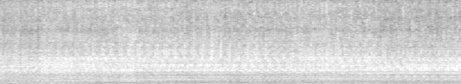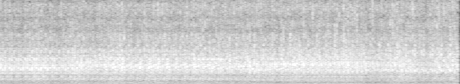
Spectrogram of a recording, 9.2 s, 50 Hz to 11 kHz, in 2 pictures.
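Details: Thermo King reefer diesel unit just started after a belt change and full service, box at 70°F: a loud, even diesel rumble holding a steady idle with no knocks, squeals or hunting. Normal idle.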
